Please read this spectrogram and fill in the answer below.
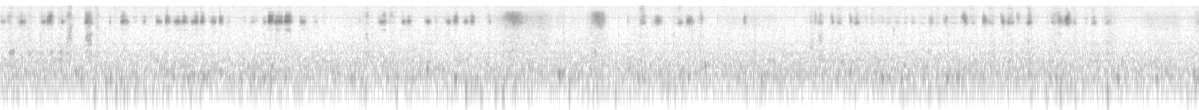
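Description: Faint scratching of a mechanical pencil's lead on paper in many short, light strokes, with a pause of about two seconds a little past the middle.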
